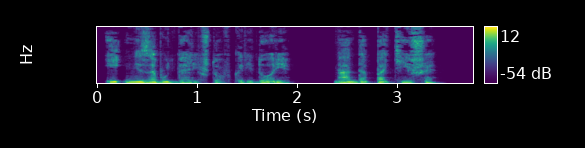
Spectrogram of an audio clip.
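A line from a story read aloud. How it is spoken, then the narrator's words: Whispered reminder. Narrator (Russian): шепотом напомнила ему Гермиона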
